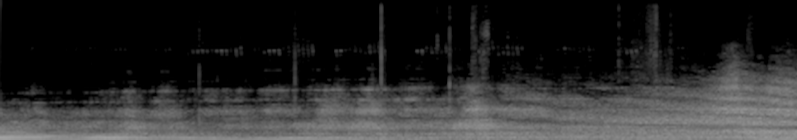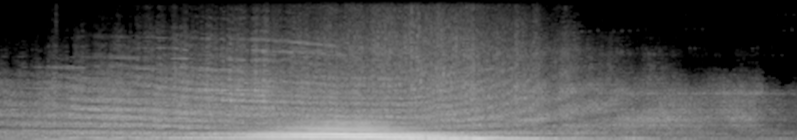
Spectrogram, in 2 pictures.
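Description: Single-engine propeller crop duster flying low past: the engine drone builds to its loudest about three-quarters of the way through, drops in pitch as the plane goes by, then fades away.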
